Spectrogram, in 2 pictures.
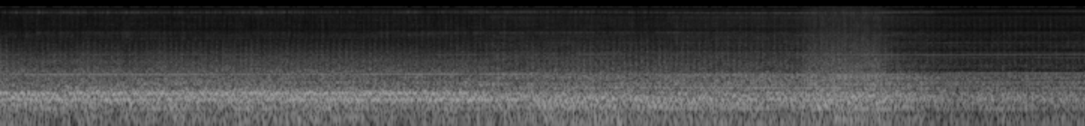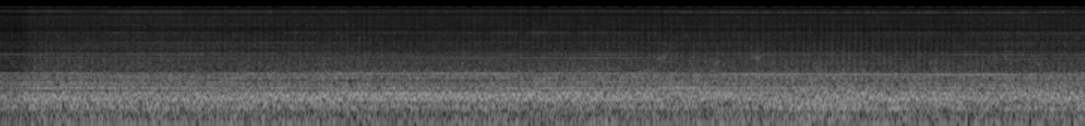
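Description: Steady engine drone of the aircraft carrying the camera, heard from on board. It dips briefly about halfway through.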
